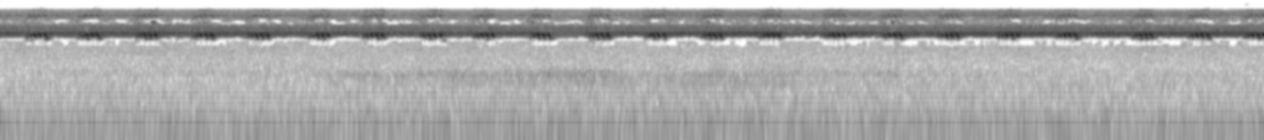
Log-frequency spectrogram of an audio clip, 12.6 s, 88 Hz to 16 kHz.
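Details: Crickets chirping at 4 AM on a summer morning, July 2012: fast, regular high chirps of a few quick pulses, nearly two per second, layered over several continuous shrill insect trills.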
